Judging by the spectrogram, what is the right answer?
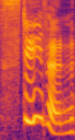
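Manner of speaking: thrilled, eager, bright, high and loud outburst. Giving a requested sample of the Pearl voice: Pearl voice, very excited. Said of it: "very excited".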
